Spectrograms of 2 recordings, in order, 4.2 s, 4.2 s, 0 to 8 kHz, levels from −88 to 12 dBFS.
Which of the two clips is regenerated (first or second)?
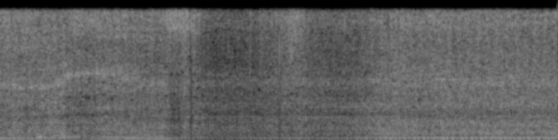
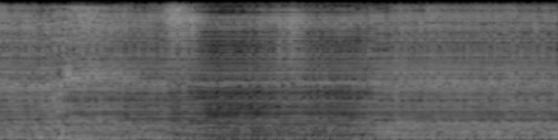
second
